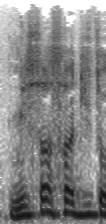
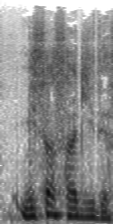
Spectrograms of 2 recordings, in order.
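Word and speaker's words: 御陵: ミササギと読みます。ミササギです。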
